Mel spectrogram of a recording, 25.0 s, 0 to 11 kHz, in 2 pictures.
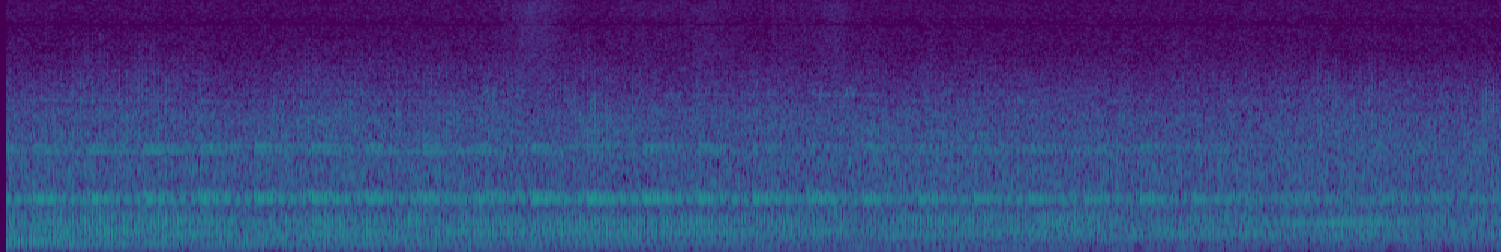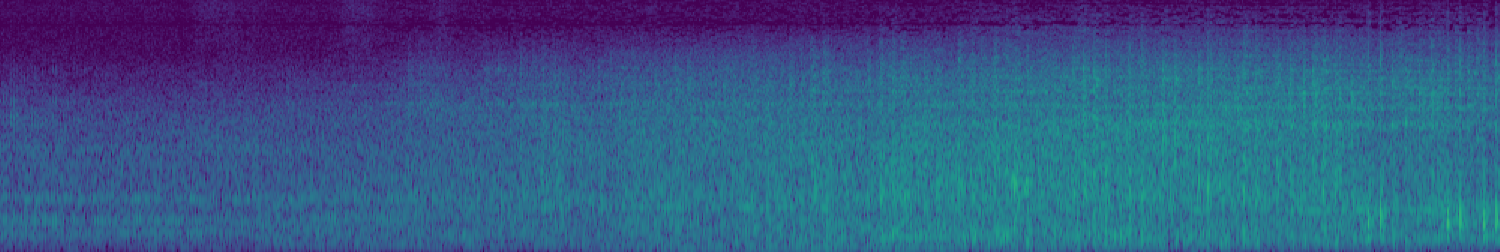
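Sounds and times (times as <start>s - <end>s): level-crossing warning bell: 0.1s - 25.0s.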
